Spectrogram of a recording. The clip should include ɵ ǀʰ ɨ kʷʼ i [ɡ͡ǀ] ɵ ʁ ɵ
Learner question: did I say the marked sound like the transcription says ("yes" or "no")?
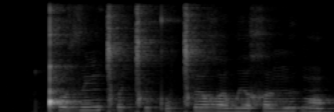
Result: no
